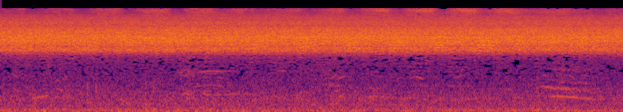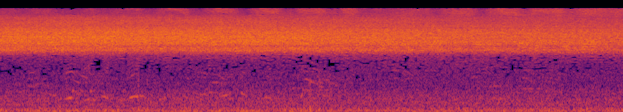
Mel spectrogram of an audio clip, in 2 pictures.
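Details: On a school playground in the height of summer, cicadas keep up a steady, piercing buzzing wall of sound, even in loudness, while faint distant voices drift beneath.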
